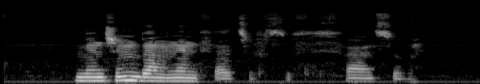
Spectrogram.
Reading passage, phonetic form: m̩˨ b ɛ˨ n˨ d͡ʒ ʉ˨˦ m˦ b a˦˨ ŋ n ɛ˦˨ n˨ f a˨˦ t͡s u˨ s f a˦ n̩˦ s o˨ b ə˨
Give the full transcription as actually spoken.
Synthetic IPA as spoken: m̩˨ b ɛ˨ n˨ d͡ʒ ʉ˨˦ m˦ b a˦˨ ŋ n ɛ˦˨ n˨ f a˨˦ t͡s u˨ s f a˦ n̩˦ s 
